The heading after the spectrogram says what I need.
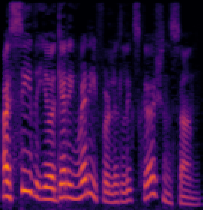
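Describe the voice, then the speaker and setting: Guy doing a pompous old merchant dad from a storybook, effusive n sly, really swoopy pitch, dry sound. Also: very animated, fast, dry recording, highs cut off. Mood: genial, probing. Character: genial, pompous, scheming elderly merchant father. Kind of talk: audiobook character dialogue.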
